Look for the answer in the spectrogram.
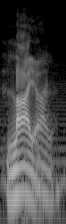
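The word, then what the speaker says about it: lyre: 我最近就真的为了这个节目，所以我都得益的，我真的 check 一下他、哦嗯、原来他是读 liar 即是直接是一个说谎者，这么上下的发音 liar、嗯、这个琴就是一个竖琴。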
